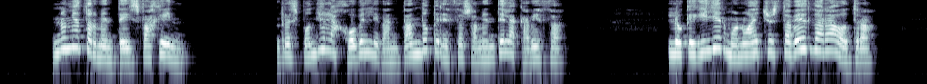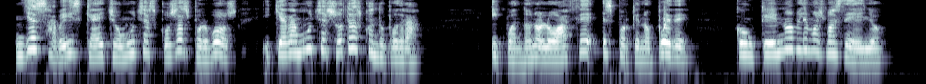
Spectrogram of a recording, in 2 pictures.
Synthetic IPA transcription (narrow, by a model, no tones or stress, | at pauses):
no̞me̞at̪o̞ɾmẽ̞nt̪e̞jsfaxin | re̞spond̪jo̞laxo̞βe̞nle̞βant̪and̪o̞pe̞ɾe̞θo̞samẽnt̪e̞lakaβe̞θa | lo̞ke̞ɣiʎe̞ɾmo̞no̞ae̞t͡ʃoest̪aβe̞θloaɾao̞t̪ɾa | ɟ͡ʝasaβe̞jskeae̞t͡ʃo̞mut͡ʃasko̞s̬aspo̞ɾβo̞s | ikeaɾamut͡ʃaso̞t̪ɾaskwand̪o̞po̞ðɾa | ikwand̪o̞no̞lo̞aθe̞e̞spo̞ɾke̞no̞pwe̞ðe̞ | ko̞ŋke̞no̞aβ̞le̞mo̞zmazðe̞e̞ʎo̞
